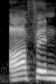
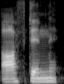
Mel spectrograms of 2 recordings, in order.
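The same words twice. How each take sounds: First: The T sound in the word is silent. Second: The T sound in the word is pronounced. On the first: The speaker calls it right. "No, the T is silent" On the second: The speaker calls it wrong. "some people pronounce it"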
